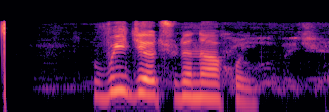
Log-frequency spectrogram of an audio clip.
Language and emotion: Russian, angry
